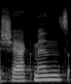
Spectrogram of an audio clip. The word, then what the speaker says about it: Sackman: It took us forever to find the Shackmans on the passenger manifest because it was spelled Sackman, because Sackman was pronounced Shackman in Romania.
